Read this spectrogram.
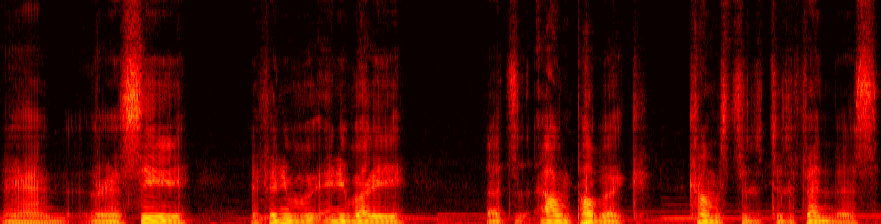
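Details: Male with a lifelong stutter that was worse in middle school, treated by a speech therapist in elementary school, with severity varying day to day: stuttering.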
